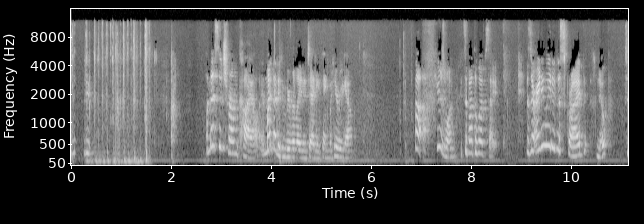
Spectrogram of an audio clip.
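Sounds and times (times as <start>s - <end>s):
speech: 0.3s - 0.7s, 3.0s - 5.8s, 6.9s - 11.1s
typing on a computer keyboard: 0.3s - 1.6s.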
